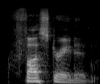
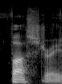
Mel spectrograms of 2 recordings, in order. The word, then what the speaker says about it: frustrated: I'm probably setting myself up here for people to start saying these words to me, but first and foremost, frustrated. Frustrated. Frustrated. No R.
